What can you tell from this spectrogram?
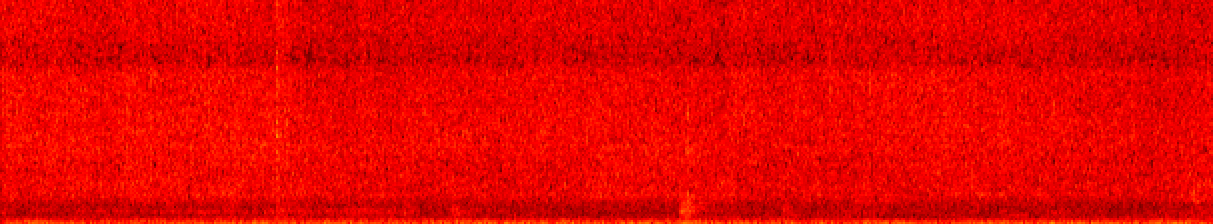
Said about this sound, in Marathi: एक मिनिटभर ह्या भाज्या चांगल्या परतल्या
